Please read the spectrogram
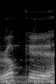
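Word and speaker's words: roku (六): and roku has a pretty strong R pronunciation, roku, roku, but yeah, when it's in a word like that, when it's not like the main sounding syllable, it's like changes its sound a little bit.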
